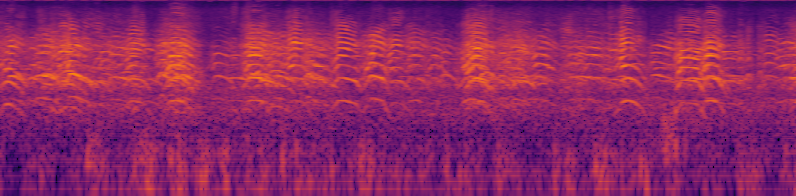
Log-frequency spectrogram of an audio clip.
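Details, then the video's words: Field recording of a wild gull colony on uninhabited Gull Island, West Sea, Korea: waves of loud, curving squeals from many birds, peaking in busy bursts every second or so. "파도소리와 갈매기소리"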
